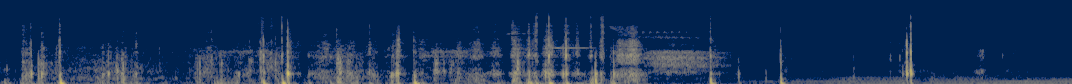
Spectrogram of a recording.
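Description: Footsteps of a hiker walking a stick- and rock-strewn woodland trail: irregular sharp clicks and crunches for about five seconds, with a short breathy rustle near the middle. Then the steps stop, leaving a low steady hum and one more click.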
